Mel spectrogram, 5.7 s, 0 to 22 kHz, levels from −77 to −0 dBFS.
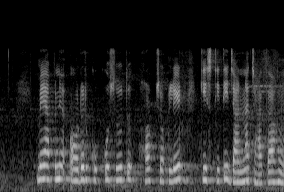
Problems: none marked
